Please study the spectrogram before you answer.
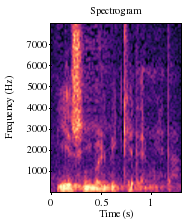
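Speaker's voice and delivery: hushed whisper on 예수님을 with a falling end. Shown as a demonstration. Preacher hushing the name 예수님을 to the congregation, whispered. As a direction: breathe out 예수님을 믿게 됩니다 as a soft whisper. Repeating the confession of faith.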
